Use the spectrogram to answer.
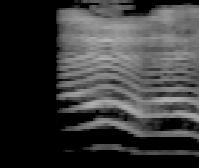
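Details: Baby girl fussing: a brief, high-pitched wailing cry that stopped after her mother made a noise; ordinary infant fussing cry.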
